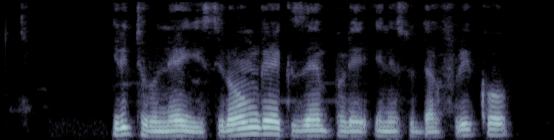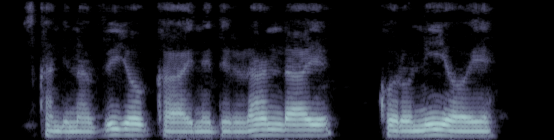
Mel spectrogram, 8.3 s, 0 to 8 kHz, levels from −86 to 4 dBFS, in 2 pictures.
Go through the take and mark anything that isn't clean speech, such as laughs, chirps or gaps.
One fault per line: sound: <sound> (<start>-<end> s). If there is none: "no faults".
no faults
